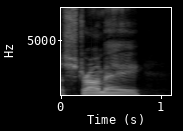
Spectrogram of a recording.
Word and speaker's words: Strome: I believe the pronunciation on those are Strame and Spoener.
